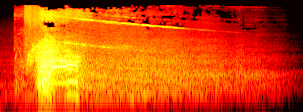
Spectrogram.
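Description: Jet-flyby sound effect: a sudden loud rush with a whistle that falls steadily in pitch, fading away over about four seconds. A brief laugh comes in near the start.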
